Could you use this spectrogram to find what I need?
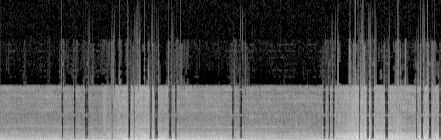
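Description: A small twin-cylinder commuter motorcycle engine hums as the bike cruises along, heard from the rider's seat.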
